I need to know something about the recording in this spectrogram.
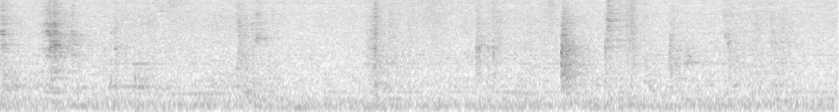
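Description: Near silence of a quiet dining room, broken by about five faint, scattered clinks of tableware.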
